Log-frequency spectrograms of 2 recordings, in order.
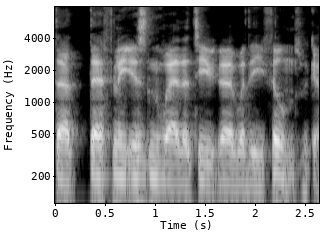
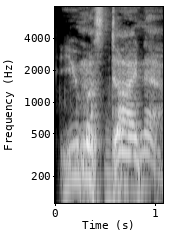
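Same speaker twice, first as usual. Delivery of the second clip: attempted dark brooding hero voice landing very high; 9 semitones higher than usual. Joking that Batman might be behind them, doing a bad Batman impression. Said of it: "that was a terrible Batman".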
